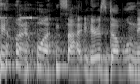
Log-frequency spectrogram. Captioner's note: timer beeps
